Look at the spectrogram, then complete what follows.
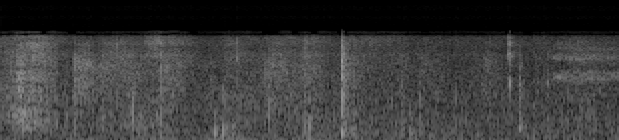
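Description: Footsteps of a swaggering tiger: a steady series of soft, crunchy padded steps, about a dozen over a few seconds at an unhurried rhythm, moderately loud with no voices.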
